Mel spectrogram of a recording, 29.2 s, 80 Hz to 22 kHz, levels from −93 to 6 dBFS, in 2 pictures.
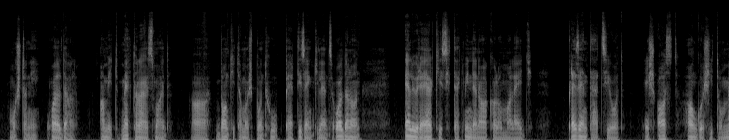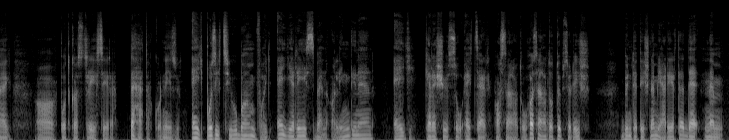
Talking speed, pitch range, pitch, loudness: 95 wpm, 75-95 Hz, 80 Hz, -38 LUFS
